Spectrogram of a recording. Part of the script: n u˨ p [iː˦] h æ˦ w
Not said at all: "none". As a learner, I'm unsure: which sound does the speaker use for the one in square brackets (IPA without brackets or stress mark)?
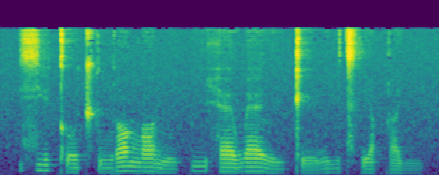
i˦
